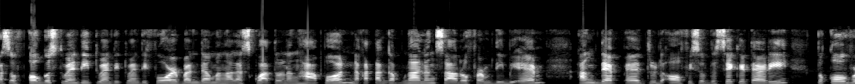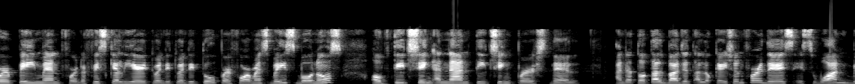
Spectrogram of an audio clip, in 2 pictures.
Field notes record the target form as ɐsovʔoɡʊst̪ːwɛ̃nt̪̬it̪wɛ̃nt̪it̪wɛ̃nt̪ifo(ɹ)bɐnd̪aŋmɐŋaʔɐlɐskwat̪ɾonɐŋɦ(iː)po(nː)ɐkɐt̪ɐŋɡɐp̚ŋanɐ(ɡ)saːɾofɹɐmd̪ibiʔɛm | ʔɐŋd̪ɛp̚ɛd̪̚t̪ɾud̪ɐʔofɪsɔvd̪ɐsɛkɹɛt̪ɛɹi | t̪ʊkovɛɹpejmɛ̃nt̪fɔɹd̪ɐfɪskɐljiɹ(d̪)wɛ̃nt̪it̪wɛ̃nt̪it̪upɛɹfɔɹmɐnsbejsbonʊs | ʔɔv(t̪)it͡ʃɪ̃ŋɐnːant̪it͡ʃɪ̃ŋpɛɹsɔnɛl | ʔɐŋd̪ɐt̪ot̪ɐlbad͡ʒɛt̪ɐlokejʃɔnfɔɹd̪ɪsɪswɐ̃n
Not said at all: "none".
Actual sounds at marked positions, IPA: ɹ, aː, nː, ŋ, t̪, t̪

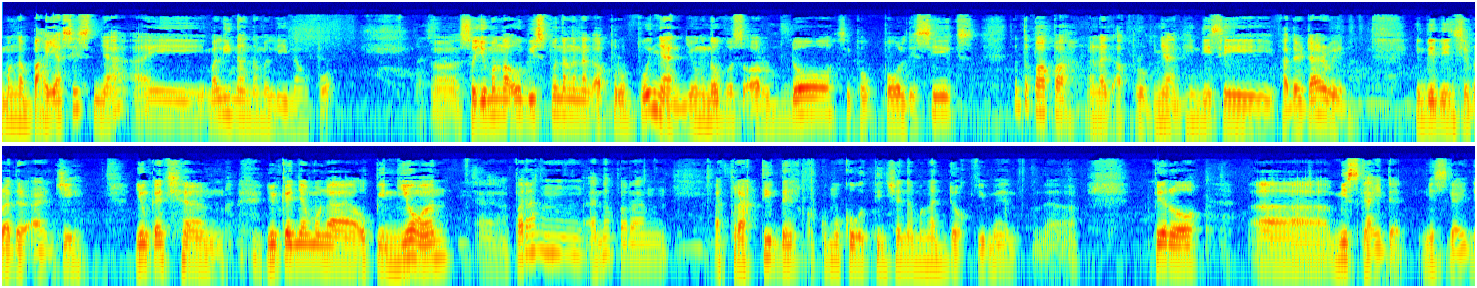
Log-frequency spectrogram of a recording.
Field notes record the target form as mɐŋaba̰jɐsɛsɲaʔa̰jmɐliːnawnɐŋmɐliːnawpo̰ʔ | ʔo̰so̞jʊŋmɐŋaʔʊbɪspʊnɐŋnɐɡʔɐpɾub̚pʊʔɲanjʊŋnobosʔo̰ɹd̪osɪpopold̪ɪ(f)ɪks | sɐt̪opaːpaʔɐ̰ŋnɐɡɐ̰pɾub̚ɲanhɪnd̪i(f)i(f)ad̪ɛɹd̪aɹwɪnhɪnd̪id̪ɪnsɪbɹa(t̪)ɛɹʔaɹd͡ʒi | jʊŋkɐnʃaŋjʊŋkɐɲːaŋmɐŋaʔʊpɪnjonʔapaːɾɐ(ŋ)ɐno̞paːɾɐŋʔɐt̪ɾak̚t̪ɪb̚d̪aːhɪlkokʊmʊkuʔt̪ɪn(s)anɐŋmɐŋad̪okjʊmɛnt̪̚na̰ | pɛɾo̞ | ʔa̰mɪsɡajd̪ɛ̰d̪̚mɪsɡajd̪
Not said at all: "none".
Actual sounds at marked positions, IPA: s, s, f, d̪, ŋ, ʃ

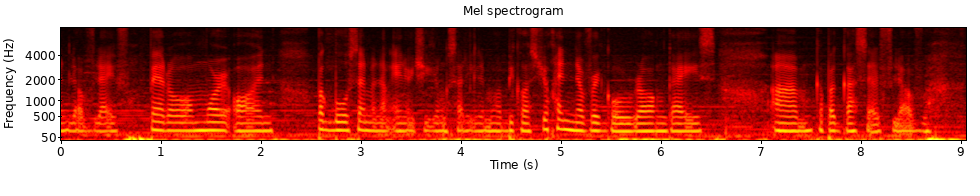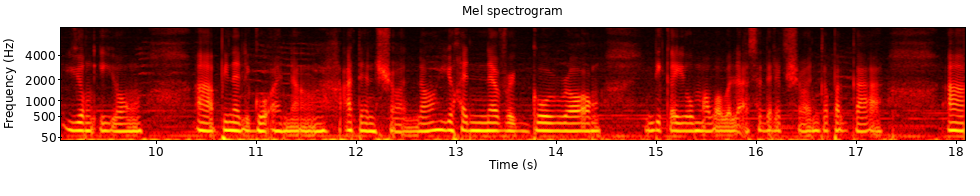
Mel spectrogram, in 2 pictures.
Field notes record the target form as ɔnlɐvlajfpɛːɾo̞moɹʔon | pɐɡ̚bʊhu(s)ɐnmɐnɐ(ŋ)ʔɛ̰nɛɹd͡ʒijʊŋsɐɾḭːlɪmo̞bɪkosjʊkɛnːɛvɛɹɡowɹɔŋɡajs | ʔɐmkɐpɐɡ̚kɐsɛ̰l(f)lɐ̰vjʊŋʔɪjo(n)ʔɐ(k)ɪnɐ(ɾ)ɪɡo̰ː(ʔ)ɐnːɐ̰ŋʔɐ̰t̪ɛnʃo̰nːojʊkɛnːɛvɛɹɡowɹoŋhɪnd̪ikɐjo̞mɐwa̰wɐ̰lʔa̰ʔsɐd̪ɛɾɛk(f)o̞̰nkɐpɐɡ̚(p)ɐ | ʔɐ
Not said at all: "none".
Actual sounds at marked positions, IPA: s, ŋ, f, ŋ, p, l, ʔ, ʃ, k

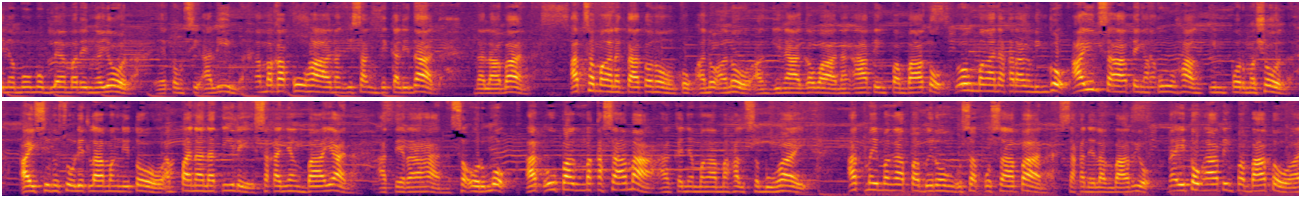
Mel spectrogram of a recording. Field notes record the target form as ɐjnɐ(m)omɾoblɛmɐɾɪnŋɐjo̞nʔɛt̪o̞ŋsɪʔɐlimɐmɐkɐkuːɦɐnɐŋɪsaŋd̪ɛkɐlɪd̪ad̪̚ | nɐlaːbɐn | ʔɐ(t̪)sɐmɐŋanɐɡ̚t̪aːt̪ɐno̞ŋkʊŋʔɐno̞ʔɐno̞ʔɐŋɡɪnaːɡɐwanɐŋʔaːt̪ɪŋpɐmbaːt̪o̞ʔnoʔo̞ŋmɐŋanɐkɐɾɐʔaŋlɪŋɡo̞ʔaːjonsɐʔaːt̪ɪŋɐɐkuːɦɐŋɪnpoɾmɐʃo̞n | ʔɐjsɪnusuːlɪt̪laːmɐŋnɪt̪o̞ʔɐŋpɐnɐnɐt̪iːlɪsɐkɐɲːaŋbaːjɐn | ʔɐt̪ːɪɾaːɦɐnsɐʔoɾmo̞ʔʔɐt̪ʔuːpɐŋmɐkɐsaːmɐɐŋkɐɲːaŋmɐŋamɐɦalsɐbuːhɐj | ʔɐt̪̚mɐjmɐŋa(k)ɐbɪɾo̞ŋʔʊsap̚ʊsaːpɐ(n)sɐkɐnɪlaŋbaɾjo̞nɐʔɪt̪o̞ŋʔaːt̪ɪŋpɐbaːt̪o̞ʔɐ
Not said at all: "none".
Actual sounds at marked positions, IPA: m, t̪, p, n

